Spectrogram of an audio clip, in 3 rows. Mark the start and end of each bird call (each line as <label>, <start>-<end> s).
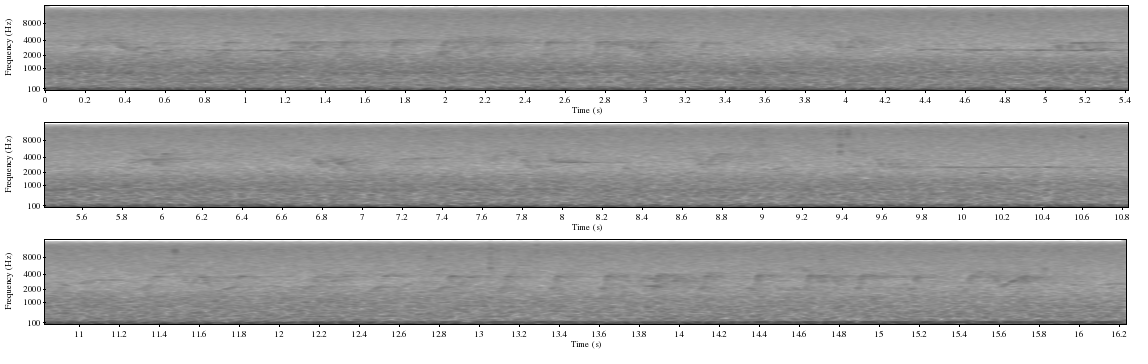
Red-eyed Vireo (Vireo olivaceus), 0.2-16.2 s
unidentified bird, 0.6-1.5 s
Northern Cardinal (Cardinalis cardinalis), 0.9-3.3 s
Tufted Titmouse (Baeolophus bicolor), 3.9-5.5 s
Tufted Titmouse (Baeolophus bicolor), 9.6-10.7 s
Northern Cardinal (Cardinalis cardinalis), 11.3-15.6 s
